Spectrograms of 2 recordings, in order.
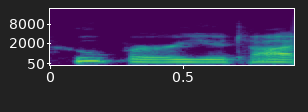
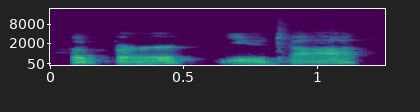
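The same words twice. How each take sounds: First: Hooper is said the usual outsider way. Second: Hooper is said the local way. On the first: The speaker calls it wrong. "It's not" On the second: The speaker calls it right. "that is the correct pronunciation"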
